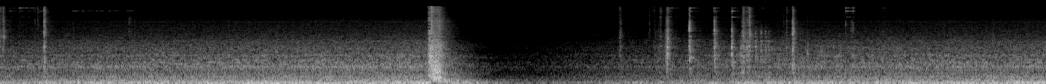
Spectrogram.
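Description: .308 bolt-action rifle firing one shot about four seconds in, the loudest moment, with the background dropping away briefly after it. A couple of seconds later comes a quick run of metallic clicks as the bolt is worked up, back, forward and down to chamber the next round. A steady rumbling noise sits underneath throughout.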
